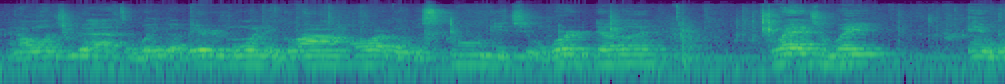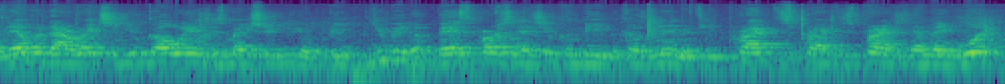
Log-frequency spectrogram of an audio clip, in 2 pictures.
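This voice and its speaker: A man in his twenties giving a casual, encouraging motivational talk to high school students and leading them in chants. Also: fairly even intonation, brisk. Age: 20s. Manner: casual, encouraging, leads call-and-response chants. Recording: echoey hall, voice from far off, audible room noise.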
